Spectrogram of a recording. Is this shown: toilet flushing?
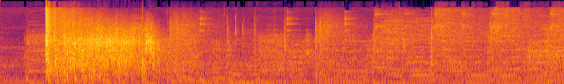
no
